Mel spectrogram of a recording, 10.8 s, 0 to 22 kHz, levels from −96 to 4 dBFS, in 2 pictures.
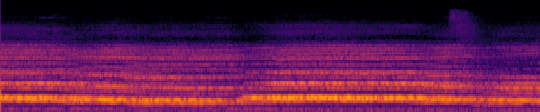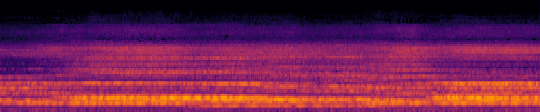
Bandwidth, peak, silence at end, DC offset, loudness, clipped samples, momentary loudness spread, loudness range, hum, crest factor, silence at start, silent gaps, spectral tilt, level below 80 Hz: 8.6 kHz; -10 dBFS; 0 s; under 0.1%; -25 LUFS; under 0.1%; 10 LU; 3 LU; none; 14 dB; 0 s; none; -4.5 dB/octave; -66 dBFS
